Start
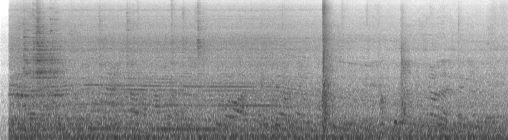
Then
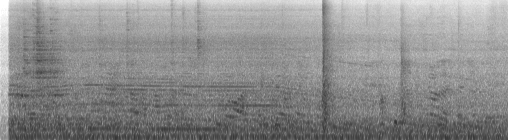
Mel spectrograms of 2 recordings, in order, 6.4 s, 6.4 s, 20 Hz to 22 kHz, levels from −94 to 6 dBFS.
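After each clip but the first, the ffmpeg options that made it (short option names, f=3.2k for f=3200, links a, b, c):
-af "highpass=45,volume=3dB"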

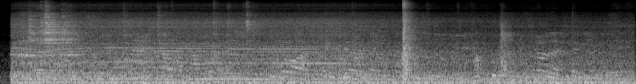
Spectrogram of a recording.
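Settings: -af "equalizer=f=13k:t=o:w=0.24:g=-9.5"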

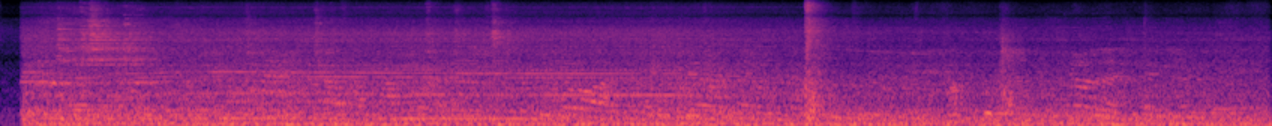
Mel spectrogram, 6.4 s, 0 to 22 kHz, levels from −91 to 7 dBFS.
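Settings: -filter_complex "[0:a]acrossover=split=230|1000|5700[a][b][c][d];[c]alimiter=limit=-17.5dB:level=0:latency=1:release=382[e];[d]acompressor=mode=upward:threshold=-40dB:ratio=2.5[f];[a][b][e][f]amix=inputs=4:normalize=0,volume=-7.5dB"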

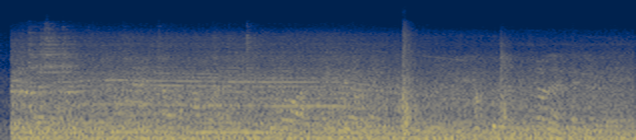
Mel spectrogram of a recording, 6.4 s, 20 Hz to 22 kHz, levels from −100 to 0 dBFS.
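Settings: -af "lowpass=2.2k"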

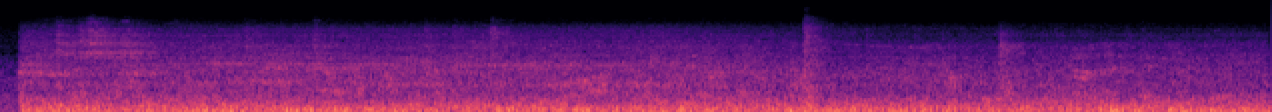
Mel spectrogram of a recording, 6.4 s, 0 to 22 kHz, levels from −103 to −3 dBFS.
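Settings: -filter_complex "[0:a]acrossover=split=180|3000[a][b][c];[b]acompressor=threshold=-44dB:ratio=3[d];[a][d][c]amix=inputs=3:normalize=0,afftfilt=real='hypot(re,im)*cos(2*PI*random(0))':imag='hypot(re,im)*sin(2*PI*random(1))':win_size=512:overlap=0.75"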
